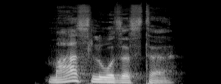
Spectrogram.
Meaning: inflection of maßlos: 1. strong/mixed nominative/accusative feminine singular superlative degree 2. strong nominative/accusative plural superlative degree
- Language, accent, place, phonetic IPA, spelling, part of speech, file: German, Germany, Berlin, [ˈmaːsloːzəstə], maßloseste, adjective, De-maßloseste.ogg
